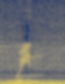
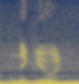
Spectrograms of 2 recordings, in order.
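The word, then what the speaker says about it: Nguyễn: ng u ye in think of like win like wi n win that's how you pronounce it it's not Nagila its win but you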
